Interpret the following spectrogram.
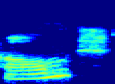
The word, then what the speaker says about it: Om: So there are 3 syllables to Om, Ah, O, It's supposed to represent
